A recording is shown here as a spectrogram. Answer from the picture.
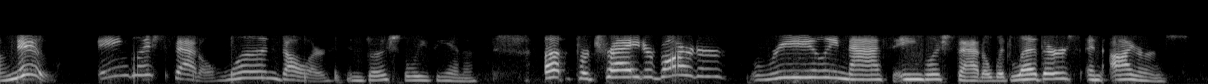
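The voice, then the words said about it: Put-on Southern US accent. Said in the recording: “I have to do it in a southern accent. ... But I don't do Louisiana accents. I'm just South Georgia”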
